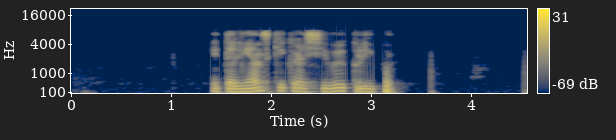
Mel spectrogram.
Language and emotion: Russian, neutral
